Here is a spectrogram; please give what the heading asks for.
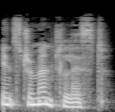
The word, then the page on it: instrumentalist: British English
